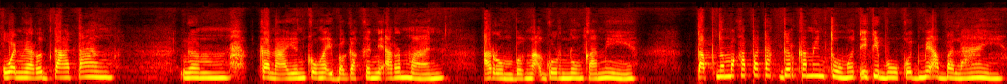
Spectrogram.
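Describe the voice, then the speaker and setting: A woman playing a gentle, dutiful young woman in love in a radio drama, with an Ilocano accent. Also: a little high, steady tone, normal speed, close to an everyday voice. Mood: grateful, earnest. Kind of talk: radio drama acting and first-person narration.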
